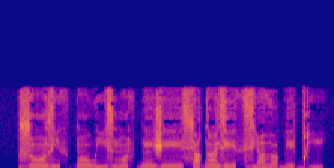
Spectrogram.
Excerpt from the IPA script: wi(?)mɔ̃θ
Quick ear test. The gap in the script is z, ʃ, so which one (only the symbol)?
z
